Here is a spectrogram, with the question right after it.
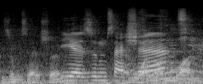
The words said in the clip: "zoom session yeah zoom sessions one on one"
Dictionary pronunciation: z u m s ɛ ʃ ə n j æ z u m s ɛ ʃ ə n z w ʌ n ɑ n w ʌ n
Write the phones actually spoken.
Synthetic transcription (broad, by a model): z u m s ɛ ʃ ə n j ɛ z u m s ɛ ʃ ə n w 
